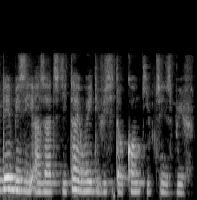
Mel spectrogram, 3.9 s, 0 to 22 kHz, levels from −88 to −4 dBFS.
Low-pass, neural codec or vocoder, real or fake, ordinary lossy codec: 7.2 kHz; none; real; AAC, 32 kbps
